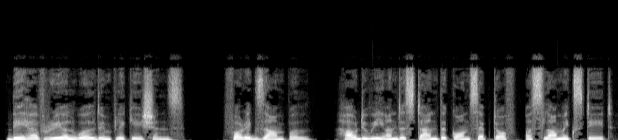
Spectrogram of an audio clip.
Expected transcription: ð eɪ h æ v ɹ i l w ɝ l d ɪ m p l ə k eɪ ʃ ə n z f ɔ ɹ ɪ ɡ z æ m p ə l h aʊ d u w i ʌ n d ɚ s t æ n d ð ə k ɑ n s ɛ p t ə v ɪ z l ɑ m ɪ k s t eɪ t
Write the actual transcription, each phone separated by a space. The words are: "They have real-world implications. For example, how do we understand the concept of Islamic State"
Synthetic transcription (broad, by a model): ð eɪ h æ v ɹ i l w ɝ l d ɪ m p l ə k eɪ ʃ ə n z f ɔ ɹ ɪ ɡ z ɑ m p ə l h aʊ d u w i ʌ n d ɚ s t æ n d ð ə k ɑ n s ɛ p t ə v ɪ s l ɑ m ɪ k s t eɪ t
